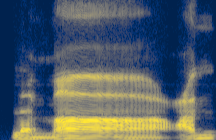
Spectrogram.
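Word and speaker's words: לְמַעַן: You see the cantillation mark is telling you accent this syllable. Lema'an. Ma. Lama'an. Good. How many syllables is this word? 2 or 3? Lema'an. 3. That's right. Lema'an. You should hear 3 distinct syllables.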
